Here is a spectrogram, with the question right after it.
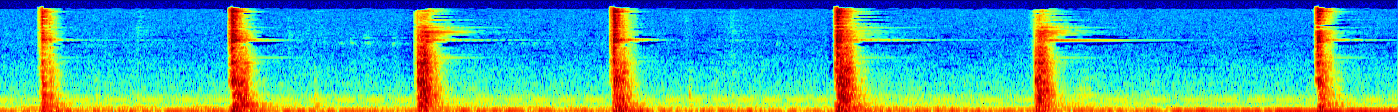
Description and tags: Sonido de un tubo contra un anillo.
